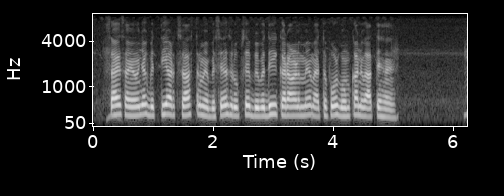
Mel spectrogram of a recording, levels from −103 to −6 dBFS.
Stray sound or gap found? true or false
false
